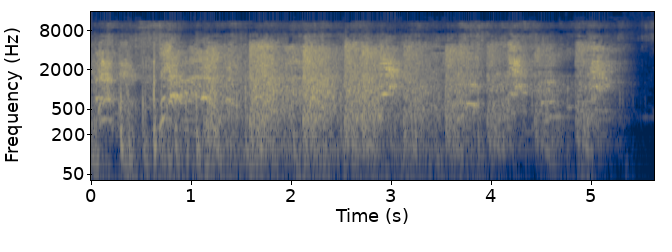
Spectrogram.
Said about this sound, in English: The band of shouting outlaws raced toward the herd with guns barking. The peacefully grazing herd became a thundering stampede of terror-stricken cattle that was held in a close mass of bobbing longhorns by the hard-riding outlaws.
